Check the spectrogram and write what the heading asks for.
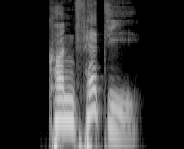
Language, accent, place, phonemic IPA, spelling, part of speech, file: German, Germany, Berlin, /kɔnˈfɛti/, Konfetti, noun, De-Konfetti.ogg
- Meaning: confetti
